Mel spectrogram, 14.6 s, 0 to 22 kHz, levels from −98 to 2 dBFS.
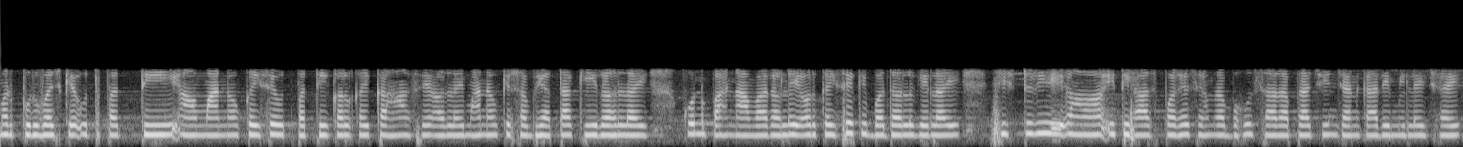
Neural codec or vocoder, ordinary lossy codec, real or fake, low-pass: none; none; real; 3.6 kHz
